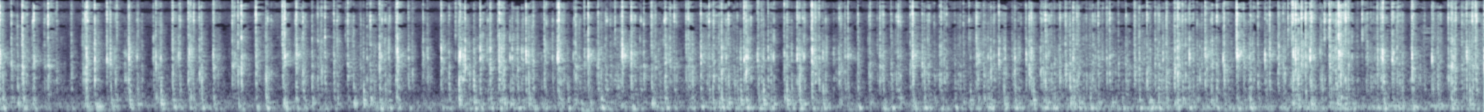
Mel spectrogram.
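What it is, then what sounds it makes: Plastic keyboard being typed on. Fingertips type on and tap the keys of a small pink and white plastic Apeach wireless keyboard. The result is a steady, dense run of soft, dull clicks with a muted low thud and little ring, continuing at an even level for about fifteen seconds.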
